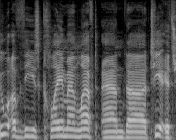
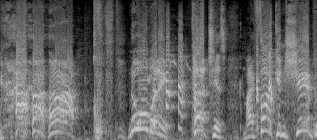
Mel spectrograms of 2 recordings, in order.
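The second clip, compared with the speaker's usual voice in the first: very high, shrill, drawn-out scream; 10 semitones higher, 3 dB louder than usual. Narrating Cadamus charging forward to hack two foes down, Cadamus screaming. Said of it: "while screaming and just going".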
